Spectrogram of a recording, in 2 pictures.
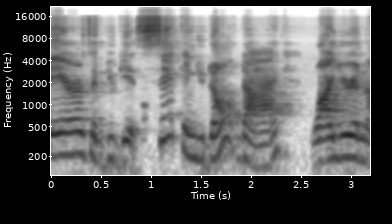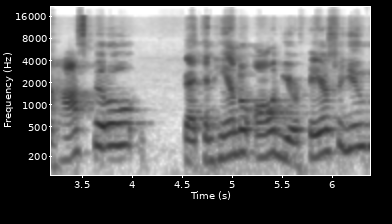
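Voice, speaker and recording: A woman talks with lively intonation at a moderate pace. She has an ordinary speaking voice at a medium pitch. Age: 50s. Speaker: talk show host. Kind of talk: casual talk show discussion.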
